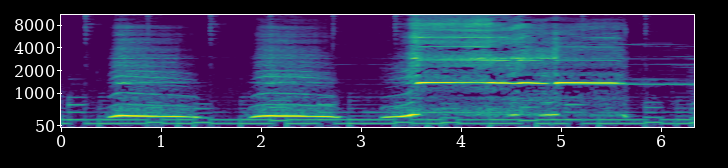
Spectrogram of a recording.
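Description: An orange fish-shaped souvenir whistle blown three times: two short, breathy, low-pitched toots, then a longer blow that settles into a steady high whistle.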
